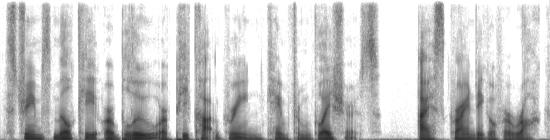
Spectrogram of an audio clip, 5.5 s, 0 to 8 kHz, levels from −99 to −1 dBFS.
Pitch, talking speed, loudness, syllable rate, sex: 85 Hz, 140 wpm, -25 LUFS, 4.0 syllables/s, male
